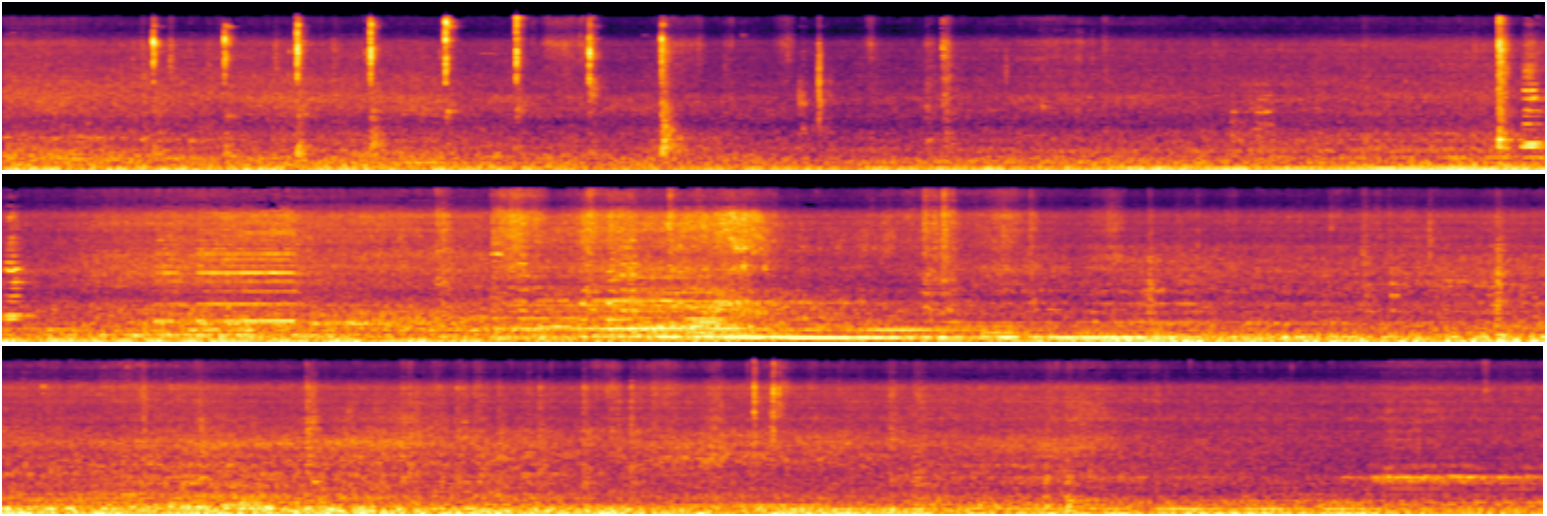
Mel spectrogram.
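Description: Road traffic passing close by: a steady low engine rumble, with vehicle horns sounding a few times around the middle.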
